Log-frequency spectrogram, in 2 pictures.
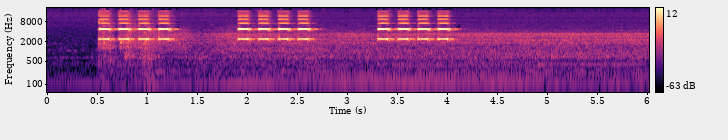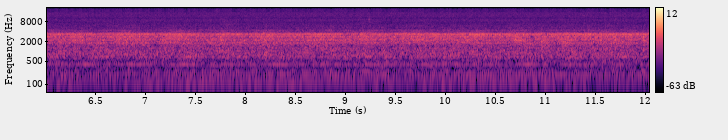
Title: bosch MAXX 6 washmachine won't start buzzing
